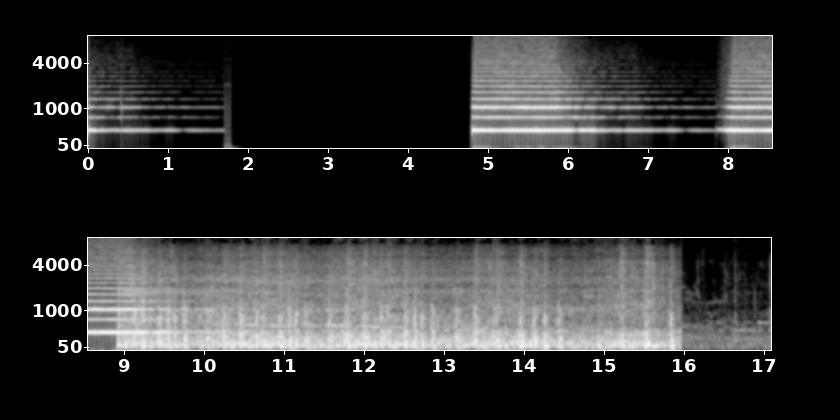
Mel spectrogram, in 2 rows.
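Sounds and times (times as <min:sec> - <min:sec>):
train horn: 0:00.0 - 0:01.8, 0:04.8 - 0:11.0
train wheels clattering on rails: 0:09.2 - 0:16.0.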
